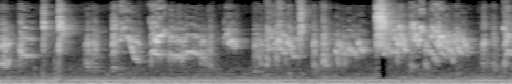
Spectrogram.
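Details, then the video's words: A budgerigar chirps and warbles continuously, mixing bright rising whistles with scratchy, rolling chatter and a sharp squeak near the middle, against a low constant hum. "BUDGIE CHIRPING SOUNDS"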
